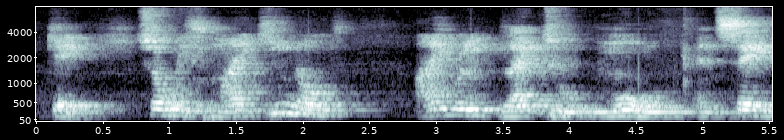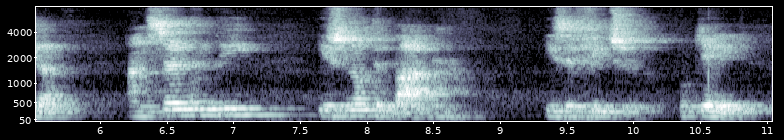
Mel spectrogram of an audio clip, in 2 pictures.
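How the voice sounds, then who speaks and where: A man with a Greek accent giving a relaxed, conversational conference keynote, dotted with "okay" and "uh". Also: mid-range voice. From Greece. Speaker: keynote speaker. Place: conference hall. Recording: roomy, distant, dull hall recording.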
